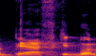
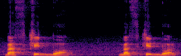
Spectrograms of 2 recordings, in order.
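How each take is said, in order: First: বাস্কেটবল with a front "bae" vowel; American pronunciation. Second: বাস্কেটবল with an open "baa"; British pronunciation. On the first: Teacher contrasts two accents for students, American pronunciation. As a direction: say বাস্কেটবল as "baes-kit-bol". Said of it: "ব্যা, বাস্কেটবল বলে". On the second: Teacher contrasts two accents for students, British pronunciation. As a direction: say বাস্কেটবল as "baas-kit-bol". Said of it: "বা উচ্চারণ করলে British". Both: Shown as a demonstration.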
